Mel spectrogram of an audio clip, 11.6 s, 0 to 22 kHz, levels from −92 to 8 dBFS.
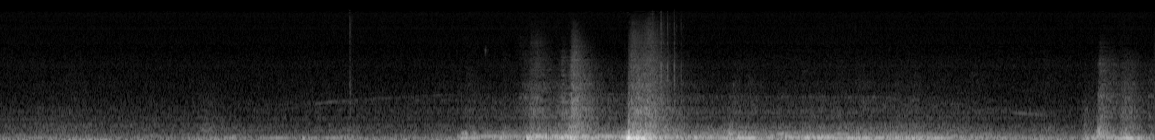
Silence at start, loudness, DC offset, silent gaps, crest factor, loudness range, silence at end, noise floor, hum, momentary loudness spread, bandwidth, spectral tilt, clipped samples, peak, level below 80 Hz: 0.05 s; -27 LUFS; under 0.1%; none; 26 dB; 17 LU; 0 s; -49 dBFS; none; 26 LU; 4.8 kHz; -9 dB/octave; under 0.1%; -2 dBFS; -28 dBFS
